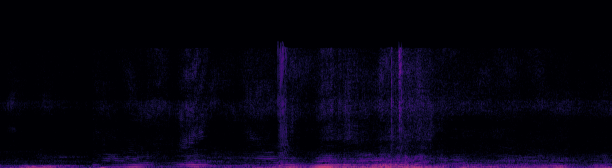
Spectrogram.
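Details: Bee wing buzz as a continuous droning hum with a clear stack of harmonics that waver slightly in pitch, growing louder for a moment near the middle.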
